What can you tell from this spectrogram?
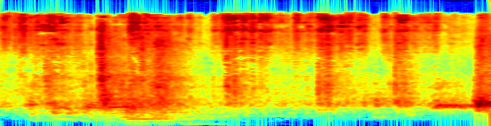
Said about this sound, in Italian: Oggi queste persone vivono in una casa chiusa da reticolati e cancelli nel verde che si apre sui vigneti del Mendrisiotto. Tric trac di chiavi, passi che risuonano nei corridoi.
